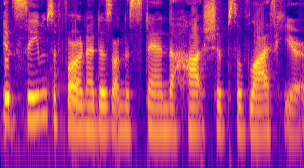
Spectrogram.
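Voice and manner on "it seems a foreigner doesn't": ordinary delivery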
